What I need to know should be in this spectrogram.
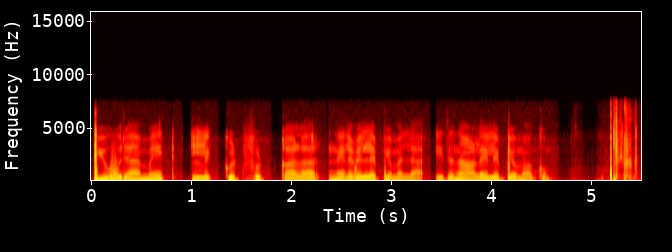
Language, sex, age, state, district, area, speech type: Malayalam, female, 18-30, Kerala, Ernakulam, rural, read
